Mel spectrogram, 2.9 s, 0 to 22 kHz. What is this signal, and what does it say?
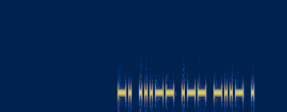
Morse code, heard as a keyed tone, about 43 wpm, 700 Hz. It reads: N3WXE
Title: USA Call Signs - 5 Characters - 45wpm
